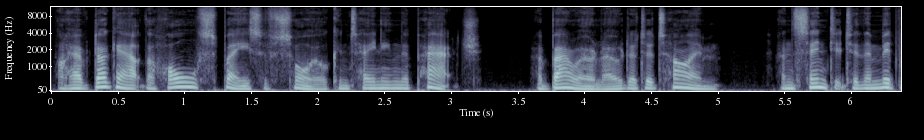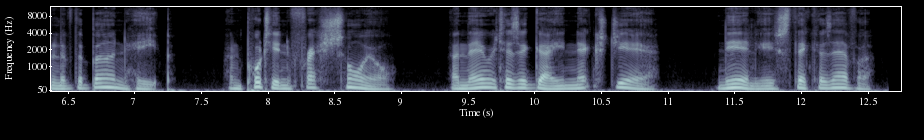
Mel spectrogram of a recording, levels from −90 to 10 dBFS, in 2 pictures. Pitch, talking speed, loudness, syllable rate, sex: 130 Hz, 210 wpm, -20 LUFS, 5.2 syllables/s, male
